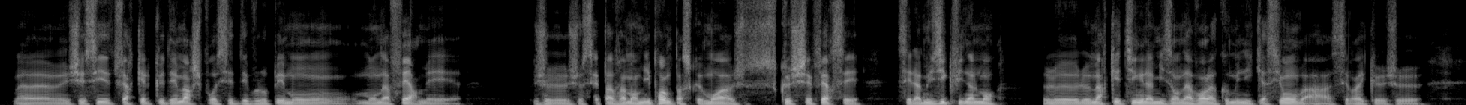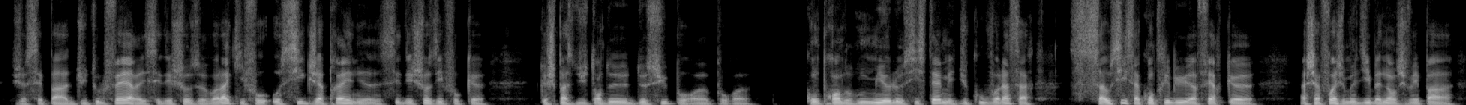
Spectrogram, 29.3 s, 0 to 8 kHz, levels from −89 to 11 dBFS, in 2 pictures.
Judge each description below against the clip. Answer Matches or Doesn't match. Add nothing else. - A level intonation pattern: Doesn't match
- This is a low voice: Matches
